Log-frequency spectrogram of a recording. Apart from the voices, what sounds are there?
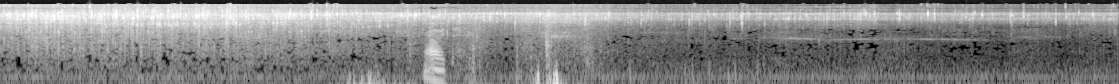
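water flowing from drip irrigation nozzles at goji plants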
